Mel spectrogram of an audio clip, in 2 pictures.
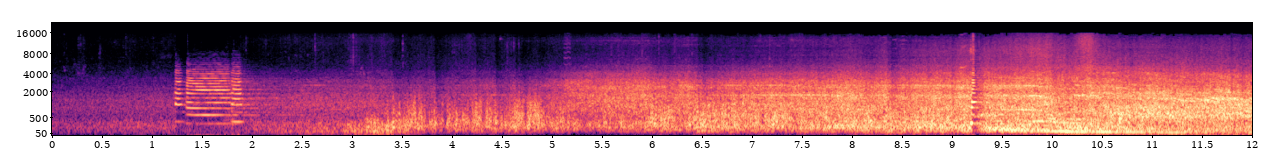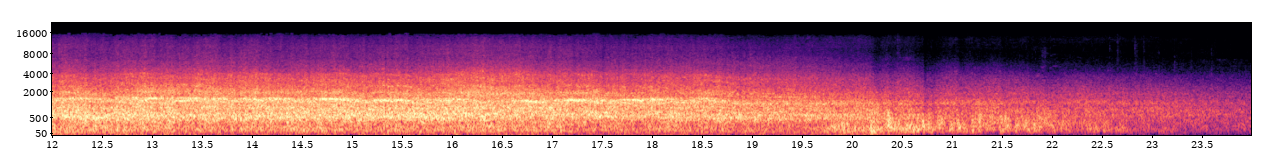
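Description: Class 66 diesel locomotive, a two-stroke V12, gives a short horn blast about a second in, then comes up at speed and passes close by, its engine note dropping in pitch as it goes past. A long rumble of coaches running through follows, with a ringing wheel note, before it fades near the end.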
